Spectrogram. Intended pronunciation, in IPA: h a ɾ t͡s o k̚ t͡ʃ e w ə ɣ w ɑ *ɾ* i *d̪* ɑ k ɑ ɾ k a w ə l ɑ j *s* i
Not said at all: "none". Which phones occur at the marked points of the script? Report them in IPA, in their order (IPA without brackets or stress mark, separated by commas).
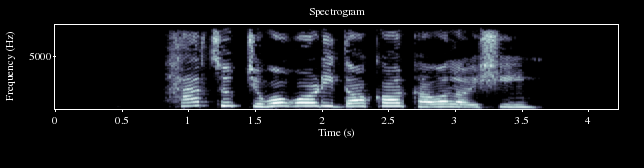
ɽ, d̪, ʃ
